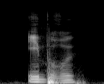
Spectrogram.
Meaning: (noun) 1. Hebrew, the Hebrew language 2. Greek (something incomprehensible, gibberish); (adjective) Hebrew
- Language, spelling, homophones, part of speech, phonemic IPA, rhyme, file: French, hébreu, hébreux, noun / adjective, /e.bʁø/, -ø, Fr-hébreu.ogg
